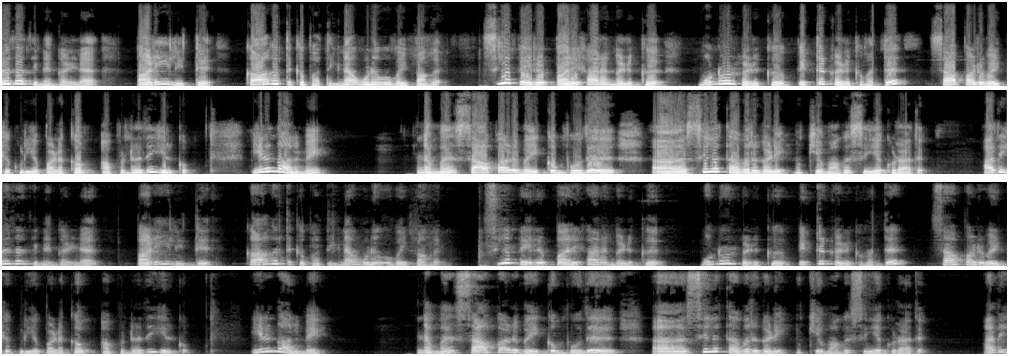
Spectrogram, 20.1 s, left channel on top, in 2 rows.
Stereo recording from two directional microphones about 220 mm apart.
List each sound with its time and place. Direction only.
0.1 s a woman's voice: 35° left (ahead or behind)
